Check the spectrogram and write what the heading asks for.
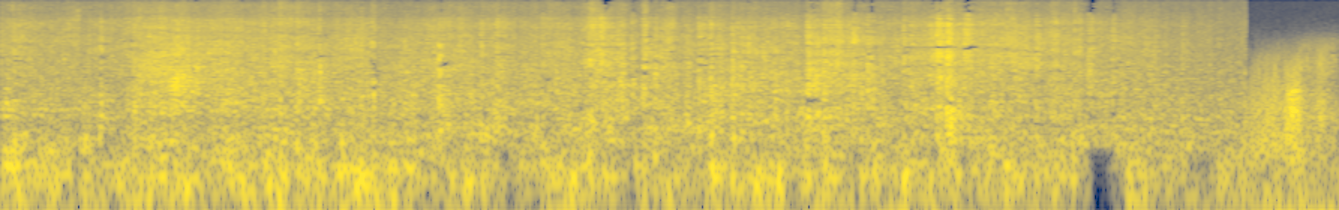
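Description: Faint, steady outdoor hiss with a few soft rustles; the character of the noise changes abruptly near the end.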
